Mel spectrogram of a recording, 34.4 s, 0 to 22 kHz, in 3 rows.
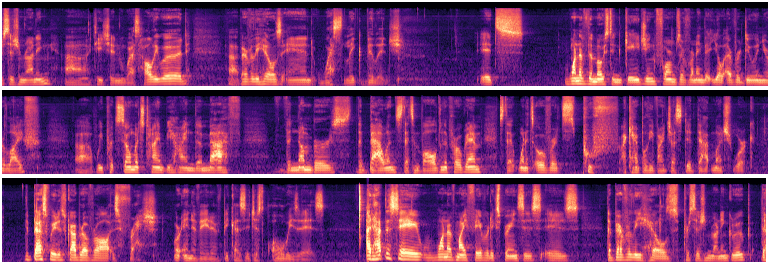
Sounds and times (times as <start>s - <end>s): Speech: 0.0s - 6.1s, 7.1s - 34.4s.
